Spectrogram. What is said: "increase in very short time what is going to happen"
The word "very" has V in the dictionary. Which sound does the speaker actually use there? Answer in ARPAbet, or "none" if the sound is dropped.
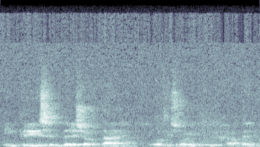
B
